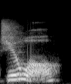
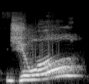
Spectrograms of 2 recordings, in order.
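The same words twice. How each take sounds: First: The word is said as two syllables. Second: The word is said as one syllable. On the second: "like just one syllable"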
